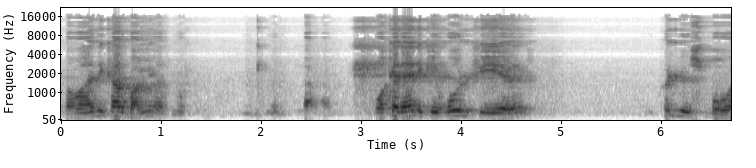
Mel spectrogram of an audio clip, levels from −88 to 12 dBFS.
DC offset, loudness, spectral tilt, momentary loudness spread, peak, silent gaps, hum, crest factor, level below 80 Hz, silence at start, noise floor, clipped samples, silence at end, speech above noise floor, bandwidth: under 0.1%; -13 LUFS; -2 dB/octave; 22 LU; 0 dBFS; none; none; 14 dB; -52 dBFS; 0.05 s; -53 dBFS; 0.1%; 0 s; 40 dB; over 20 kHz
